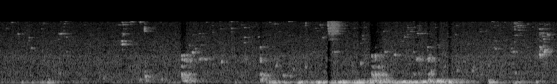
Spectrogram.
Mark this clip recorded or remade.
recorded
